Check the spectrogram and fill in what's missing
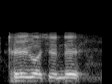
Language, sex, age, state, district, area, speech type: Odia, male, 60+, Odisha, Bargarh, urban, conversation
